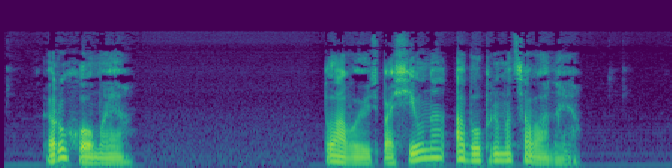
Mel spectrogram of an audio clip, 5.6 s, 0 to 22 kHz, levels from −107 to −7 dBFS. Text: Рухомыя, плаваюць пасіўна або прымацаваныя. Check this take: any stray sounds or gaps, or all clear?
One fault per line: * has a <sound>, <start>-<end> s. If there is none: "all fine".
all fine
